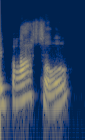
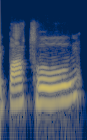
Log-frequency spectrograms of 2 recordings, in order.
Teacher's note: So if I say bottle, we kind of pronounce it as bottle, and you don't have a vowel sound in the second syllable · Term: syllabic consonant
